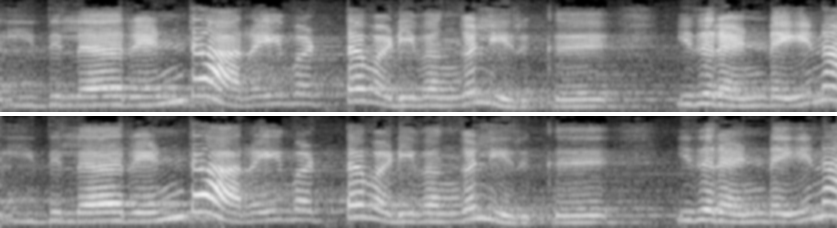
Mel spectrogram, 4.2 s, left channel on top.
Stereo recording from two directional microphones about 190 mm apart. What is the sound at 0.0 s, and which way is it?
A woman's voice, 55° right (ahead or behind).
